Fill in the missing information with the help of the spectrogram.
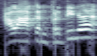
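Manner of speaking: retold command. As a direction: tell them to give thanks. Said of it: "saya bilang".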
